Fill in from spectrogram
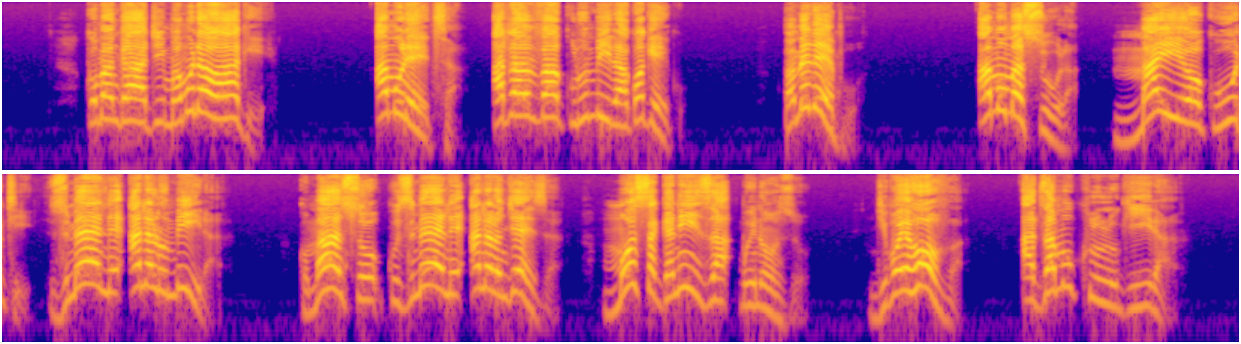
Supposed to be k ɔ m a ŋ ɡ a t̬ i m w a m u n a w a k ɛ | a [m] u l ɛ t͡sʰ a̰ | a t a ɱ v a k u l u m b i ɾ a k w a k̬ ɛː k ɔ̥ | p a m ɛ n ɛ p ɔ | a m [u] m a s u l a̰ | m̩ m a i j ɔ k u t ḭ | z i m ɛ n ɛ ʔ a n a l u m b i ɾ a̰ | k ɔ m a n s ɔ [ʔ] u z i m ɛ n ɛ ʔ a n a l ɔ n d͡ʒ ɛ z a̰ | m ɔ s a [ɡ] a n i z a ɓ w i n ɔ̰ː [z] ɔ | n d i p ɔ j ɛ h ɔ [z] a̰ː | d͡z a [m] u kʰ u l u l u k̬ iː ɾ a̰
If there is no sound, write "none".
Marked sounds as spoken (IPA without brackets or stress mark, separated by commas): m, u, k, ɡ, z, v, m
